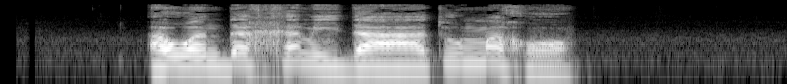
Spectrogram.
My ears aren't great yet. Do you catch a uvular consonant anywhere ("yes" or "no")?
no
